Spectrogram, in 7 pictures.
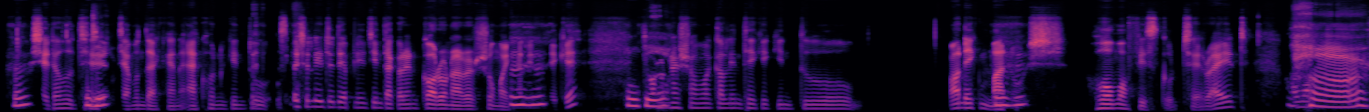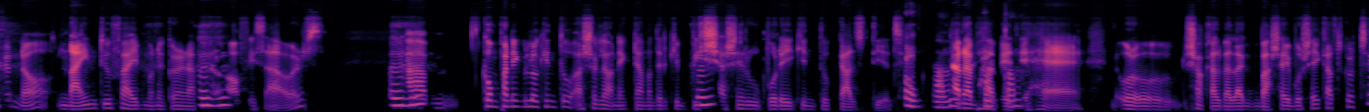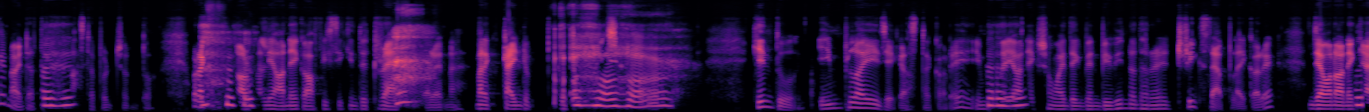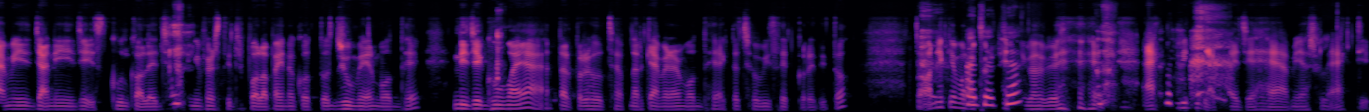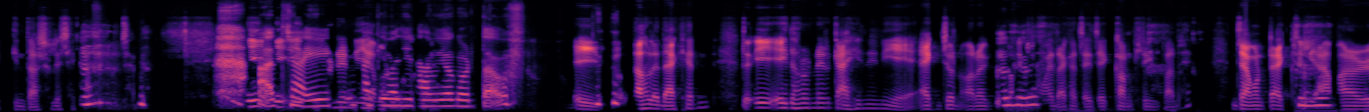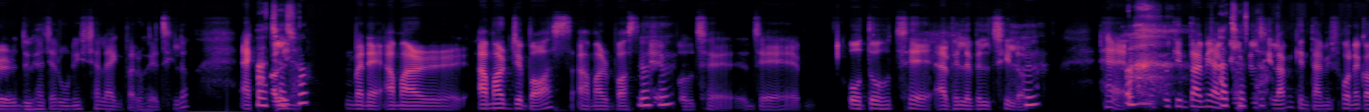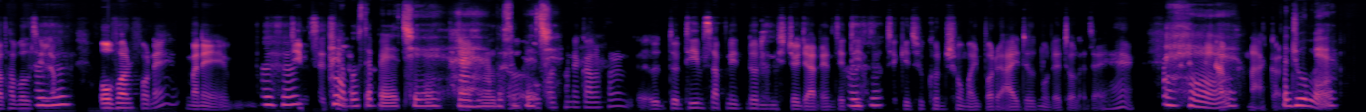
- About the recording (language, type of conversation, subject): Bengali, unstructured, অফিসে মিথ্যা কথা বা গুজব ছড়ালে তার প্রভাব আপনার কাছে কেমন লাগে?
- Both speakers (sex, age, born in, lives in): female, 20-24, Bangladesh, Bangladesh; male, 30-34, Bangladesh, Germany
- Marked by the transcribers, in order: tapping; other background noise; static; chuckle; in English: "track"; in English: "কাইন্ড ওফ"; unintelligible speech; unintelligible speech; "ঘুমিয়ে" said as "ঘুমায়া"; chuckle; laughing while speaking: "এভাবে"; chuckle; unintelligible speech; unintelligible speech; unintelligible speech; laughing while speaking: "করতাম"; chuckle; in English: "কনফ্লিক্ট"; lip smack; chuckle; in English: "idle"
